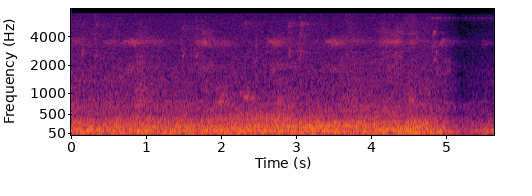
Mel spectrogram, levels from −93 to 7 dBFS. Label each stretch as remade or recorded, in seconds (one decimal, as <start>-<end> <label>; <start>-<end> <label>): 0.0-3.7 recorded; 3.7-4.6 remade; 4.6-5.6 recorded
